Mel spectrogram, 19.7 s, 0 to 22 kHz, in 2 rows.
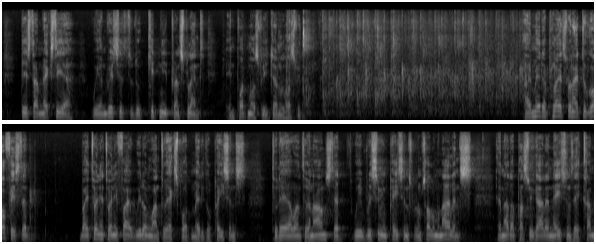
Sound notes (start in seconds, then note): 4.6 applause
